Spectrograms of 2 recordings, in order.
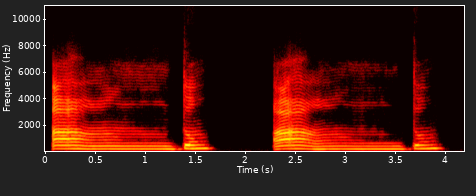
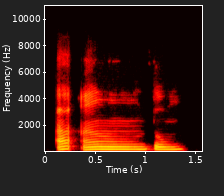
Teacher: इसमें आ को लंबा नहीं करना बस दूसरे हमजा में तस्हील दे देनी है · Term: तस्हील बिला इदखाल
